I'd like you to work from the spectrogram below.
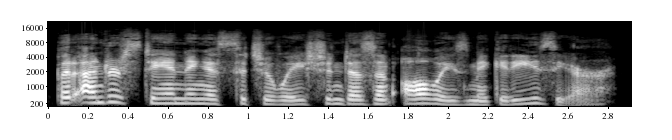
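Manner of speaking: usual speaking voice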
